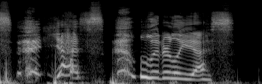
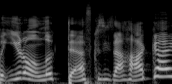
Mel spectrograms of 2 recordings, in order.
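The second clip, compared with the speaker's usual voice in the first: ordinary delivery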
